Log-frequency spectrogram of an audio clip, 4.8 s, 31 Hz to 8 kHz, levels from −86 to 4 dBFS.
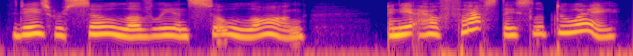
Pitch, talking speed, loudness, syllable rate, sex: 260 Hz, 190 wpm, -16 LUFS, 5.1 syllables/s, female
